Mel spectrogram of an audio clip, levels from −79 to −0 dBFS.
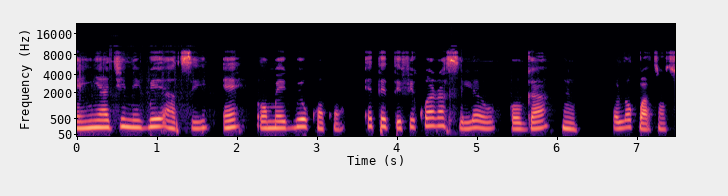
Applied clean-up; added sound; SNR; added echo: neural mask model DeepFilterNet 3.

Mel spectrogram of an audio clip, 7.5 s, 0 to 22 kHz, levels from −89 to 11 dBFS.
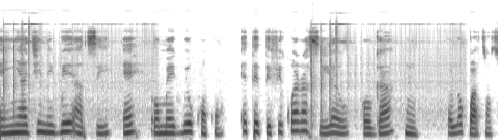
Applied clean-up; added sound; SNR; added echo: none; Coin (dropping); 17 dB; none.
